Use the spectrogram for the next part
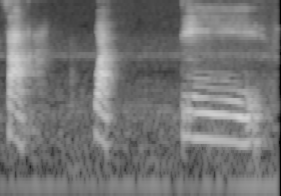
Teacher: สวัสดี have 3 syllables. The first 2 syllables is short. The last one is long.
